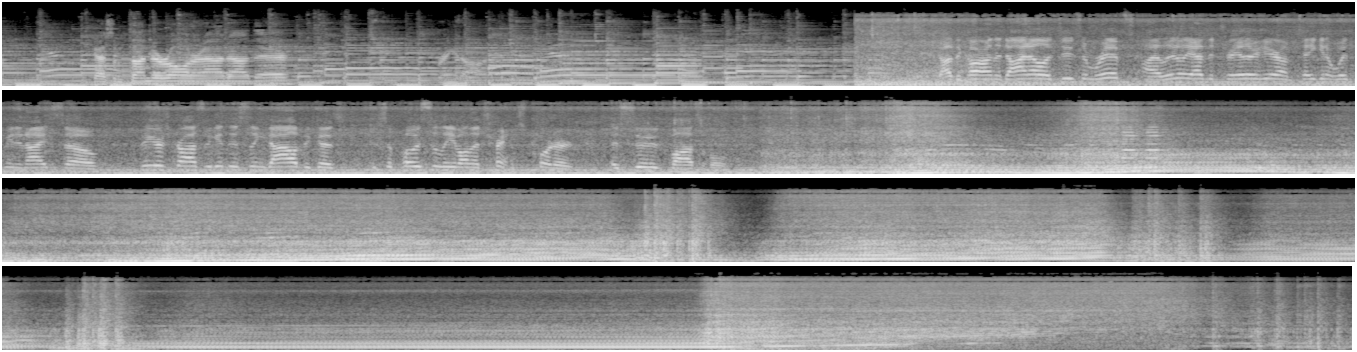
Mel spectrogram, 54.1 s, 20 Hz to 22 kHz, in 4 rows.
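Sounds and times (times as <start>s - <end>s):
supercharged engine revving: 0.0s - 54.0s
engine full-throttle pull: 7.9s - 54.0s.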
